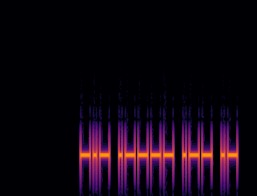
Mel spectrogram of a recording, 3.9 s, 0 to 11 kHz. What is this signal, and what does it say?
Morse code, heard as a keyed tone, about 25 wpm, 700 Hz. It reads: K1WA
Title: USA Call Signs - 3x Character Spacing - 25wpm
